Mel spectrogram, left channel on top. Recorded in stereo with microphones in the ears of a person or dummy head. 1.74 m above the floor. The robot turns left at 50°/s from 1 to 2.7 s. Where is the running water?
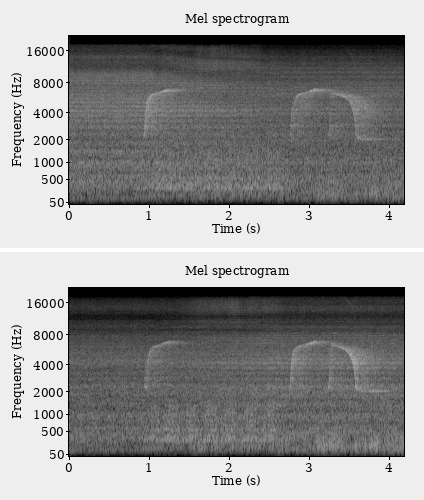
50° left, 5.5 m; by 4.2 s 35° right, 5.5 m.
